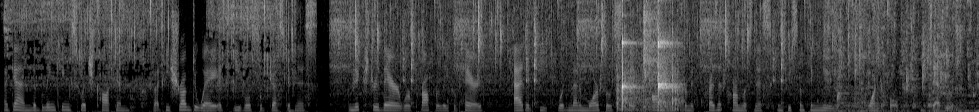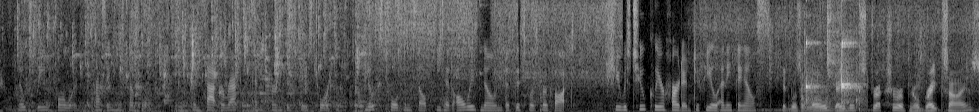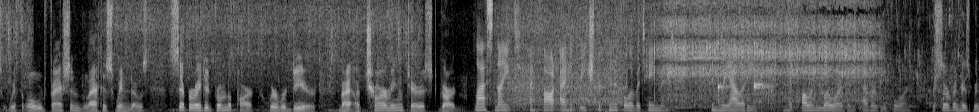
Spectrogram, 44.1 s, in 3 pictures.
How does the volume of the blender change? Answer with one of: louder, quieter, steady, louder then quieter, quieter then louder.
steady.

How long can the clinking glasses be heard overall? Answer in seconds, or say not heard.
3 s.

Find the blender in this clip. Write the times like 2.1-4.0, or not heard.
36.7-42.6.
